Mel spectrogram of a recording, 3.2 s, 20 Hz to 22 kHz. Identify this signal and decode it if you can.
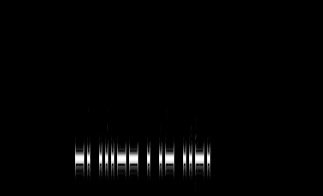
Morse code, heard as a keyed tone, about 40 wpm, 700 Hz. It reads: N3EAF
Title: USA Call Signs - 5 Characters - 6x Character Spacing - 40wpm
